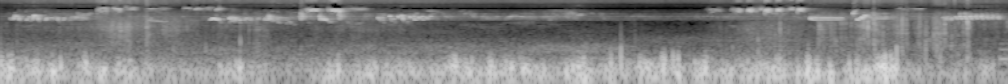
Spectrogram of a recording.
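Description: Small birds chirping in quick, short high calls, over a steady low rumble on the microphone. Faint rustling as litter is picked up from the leafy ground near the start and again near the end.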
